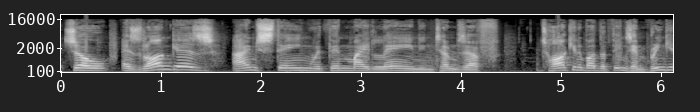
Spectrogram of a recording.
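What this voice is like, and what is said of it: Non-native English accent. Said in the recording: “my accent”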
